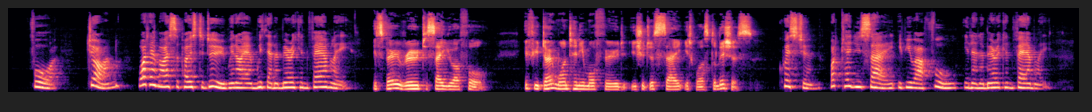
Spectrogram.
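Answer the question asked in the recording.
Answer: It was delicious.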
